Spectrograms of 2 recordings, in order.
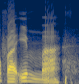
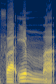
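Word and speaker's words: فإما: alirkan nafas kita faimma Im di sini ada huruf mim yang berharakat tasydid kita hukumi dengan bacaan gunah cara membacanya adalah menahan suara gunahnya faimma tidak langsung faimma kesalahan yang sering terjadi yaitu dia apa namanya tidak menahan gunahnya langsung faimma nah ini salah yang harusnya adalah faimma ditahan dulu kemudian pada lafal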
